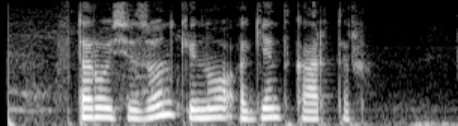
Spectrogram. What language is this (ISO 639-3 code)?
rus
